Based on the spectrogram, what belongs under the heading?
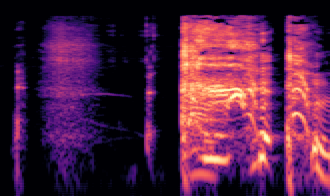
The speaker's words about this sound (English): Sorry, I don't know why I'm coughing so much. I have my medicine, but um, I think it's just kind of gotten worse as I gotten older.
